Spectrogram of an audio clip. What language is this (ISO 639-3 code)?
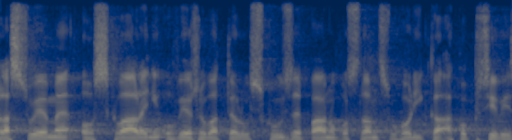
ces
